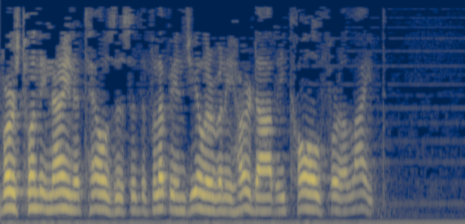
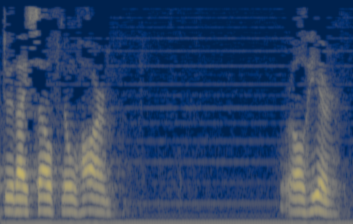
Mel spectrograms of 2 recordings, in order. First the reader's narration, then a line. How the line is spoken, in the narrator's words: Paul cries out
